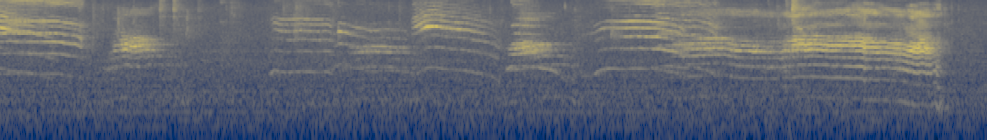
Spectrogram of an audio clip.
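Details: Chorus of kittens at four weeks old, about ten insistent high mews across the stretch, bent and wavering with bright overtones, calls crowding together and growing denser toward the end.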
